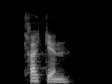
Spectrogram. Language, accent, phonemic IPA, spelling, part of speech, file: French, France, /kʁa.kɛn/, kraken, noun, LL-Q150 (fra)-kraken.wav
- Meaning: Kraken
